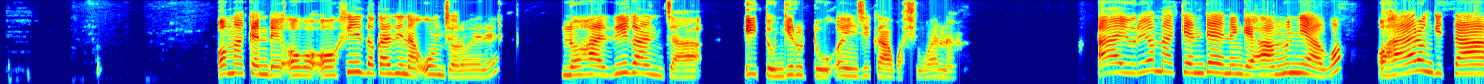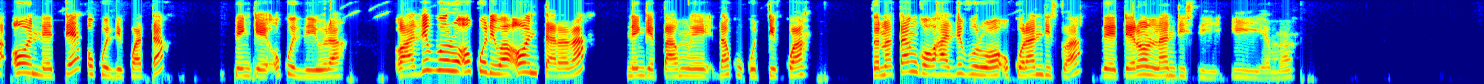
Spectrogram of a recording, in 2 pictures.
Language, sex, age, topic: Oshiwambo, female, 18-24, agriculture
